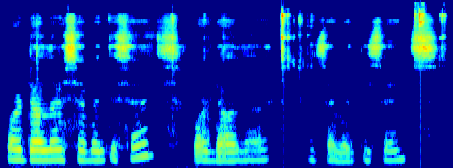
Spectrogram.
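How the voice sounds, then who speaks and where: With little pitch movement, this middle-aged woman's medium voice is a little slow, gravelly and dark, rough from being sick. She murmurs while counting money in a casual budget vlog, half to herself. Some hiss or hum runs through the rough recording.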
